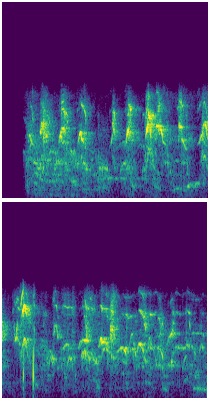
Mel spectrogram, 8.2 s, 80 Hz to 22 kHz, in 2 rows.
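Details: German Shepherd puppies born December 27, 2010, giving a steady run of high, squealing whimpers and yips roughly every third of a second, several voices overlapping, with no other clear sounds.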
